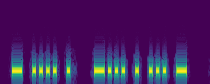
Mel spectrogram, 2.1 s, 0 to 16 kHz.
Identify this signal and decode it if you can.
Morse code, heard as a keyed tone, about 34 wpm, 600 Hz. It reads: THE BEST
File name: the old man and the sea / the old man and the sea 1 35wpm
